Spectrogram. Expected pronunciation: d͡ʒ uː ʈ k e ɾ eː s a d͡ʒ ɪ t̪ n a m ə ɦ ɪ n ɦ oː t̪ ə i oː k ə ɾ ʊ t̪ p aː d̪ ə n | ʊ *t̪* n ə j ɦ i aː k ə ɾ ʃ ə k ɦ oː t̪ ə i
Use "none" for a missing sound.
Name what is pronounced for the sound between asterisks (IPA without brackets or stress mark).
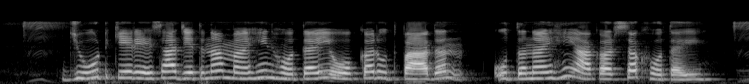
t̪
